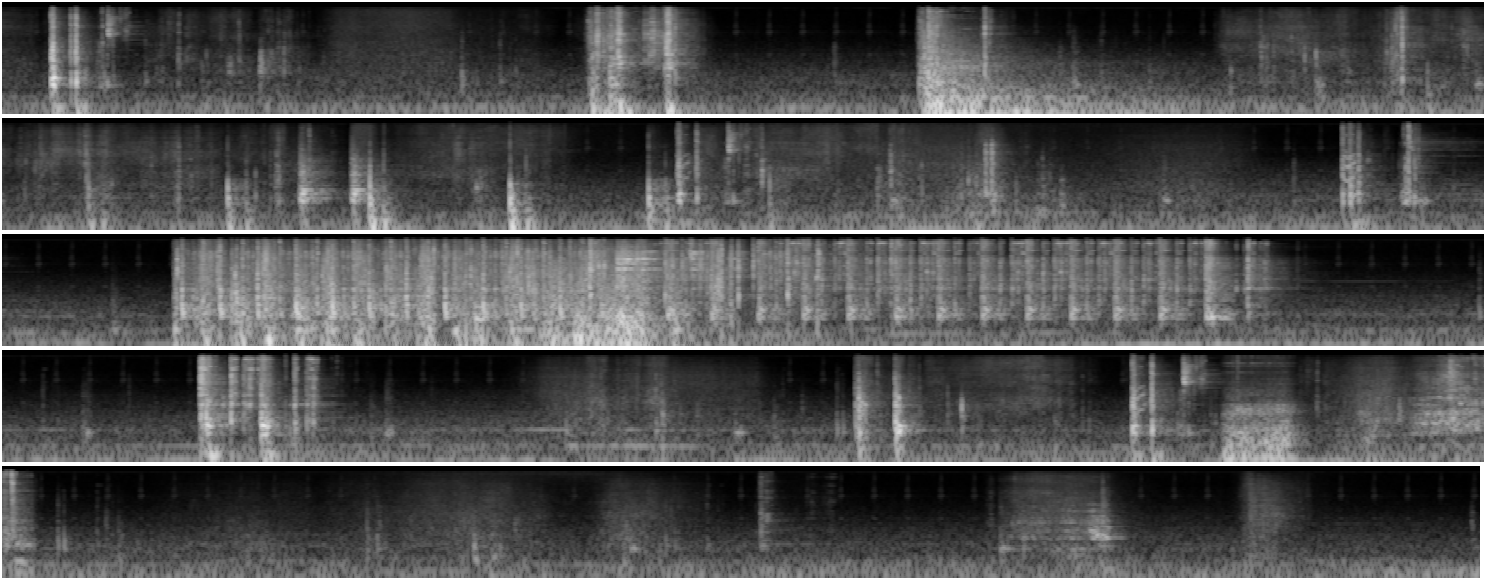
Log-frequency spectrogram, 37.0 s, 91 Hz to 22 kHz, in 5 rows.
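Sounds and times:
desk stapler struck: 4.6 - 6.2
rapid stapling rattle: 15.7 - 21.1.

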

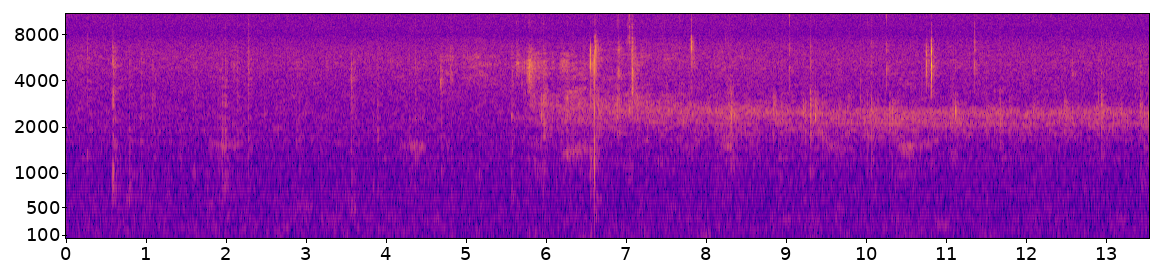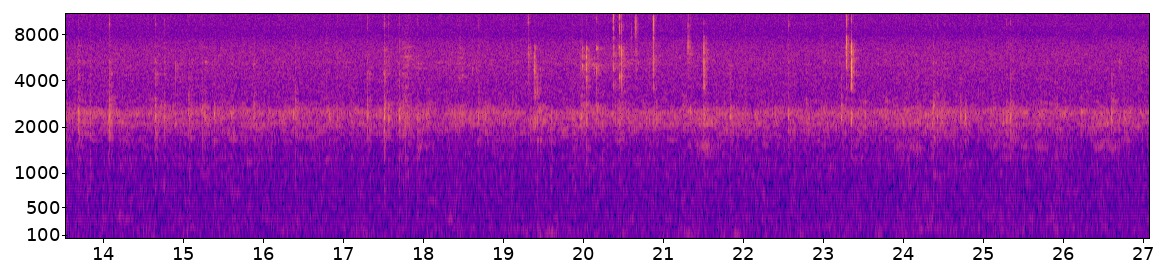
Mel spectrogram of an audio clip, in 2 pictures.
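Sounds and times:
faint high hiss: 1.6 - 27.0
rain tapping on window glass: 5.6 - 27.0.

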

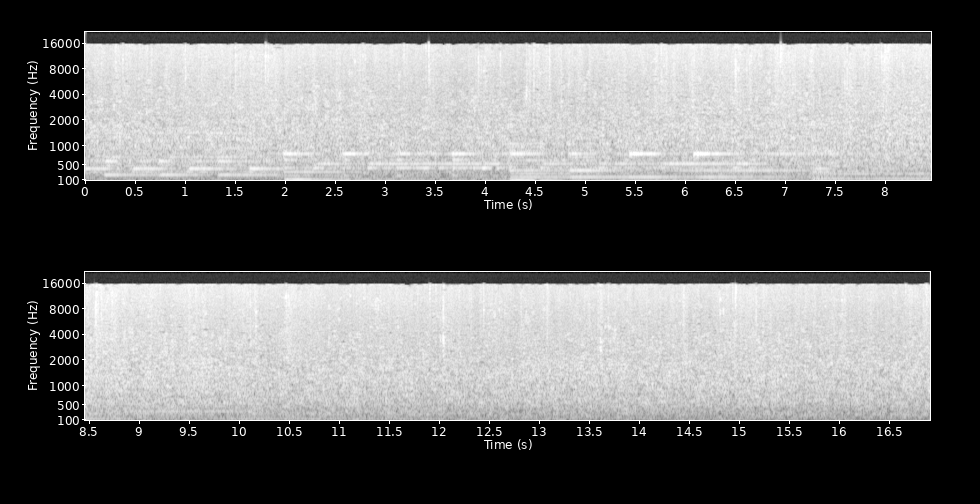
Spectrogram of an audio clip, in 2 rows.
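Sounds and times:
low held song notes: 0.0 - 12.2
raindrop ticks: 0.0 - 12.7
steady rain: 0.0 - 16.9.

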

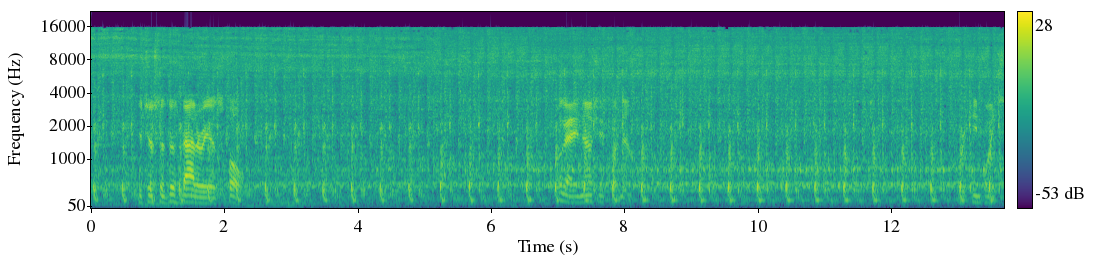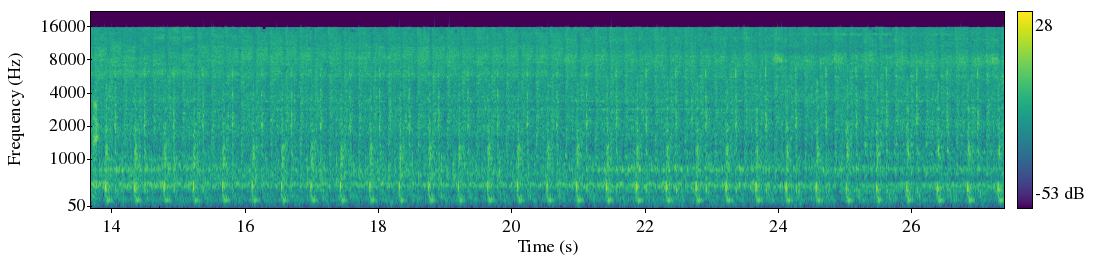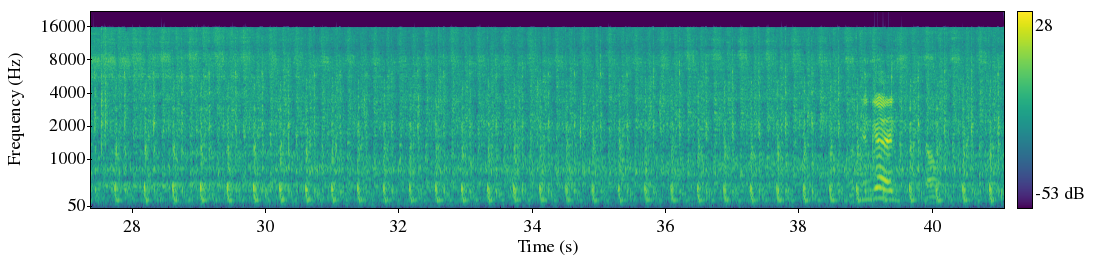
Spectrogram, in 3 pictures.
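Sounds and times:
steam hissing: 0.0 - 14.9
steam engine exhaust beats: 0.0 - 41.0.

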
